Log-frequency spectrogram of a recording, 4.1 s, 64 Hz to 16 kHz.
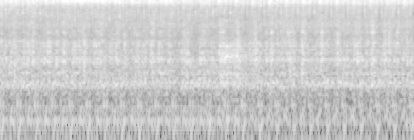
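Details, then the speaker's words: Misfire on two cylinders, number three and number six, in an 8-year paddock-stored Ford BA Falcon XR6 with 390,167 km; lumpy, uneven stumbling idle heard while coils are pulled one at a time. "number three's got an issue numbers broads okay ish number six"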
